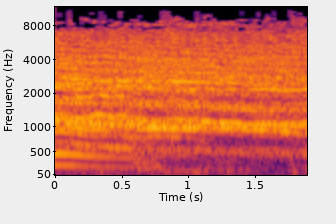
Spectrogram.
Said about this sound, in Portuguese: Você aniversariante da semana que está aqui comigo! Aplausos pra você! Sucesso!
